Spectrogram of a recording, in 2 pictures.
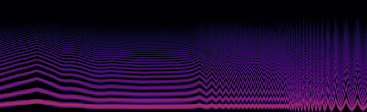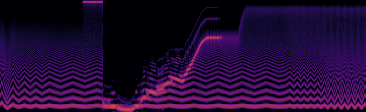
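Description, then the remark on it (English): A sustained synth tone, the so-called TikTok vibrato sound, wobbles in pitch with steady vibrato, alternating between two pitches from a square wave LFO, then a bright high sweep rises briefly. No voices. “This is the TikTok vibrato sound, by the way. Square wave LFO.”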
